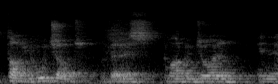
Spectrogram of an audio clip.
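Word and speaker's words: Kukoč: It's not Tony Kukoc, it's Tony Kukoc.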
